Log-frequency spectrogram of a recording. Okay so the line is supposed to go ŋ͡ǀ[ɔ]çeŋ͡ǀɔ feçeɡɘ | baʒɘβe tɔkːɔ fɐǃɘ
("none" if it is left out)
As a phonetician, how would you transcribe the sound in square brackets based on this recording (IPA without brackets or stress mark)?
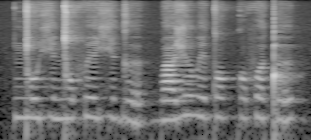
o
